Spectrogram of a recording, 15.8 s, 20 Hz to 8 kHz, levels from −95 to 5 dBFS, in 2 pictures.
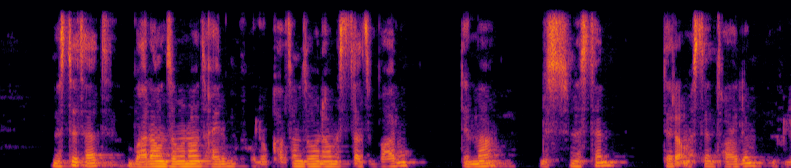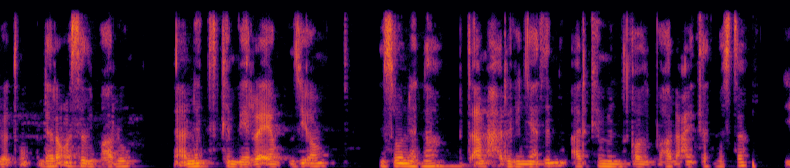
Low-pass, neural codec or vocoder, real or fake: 7.2 kHz; none; real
